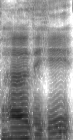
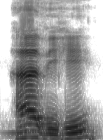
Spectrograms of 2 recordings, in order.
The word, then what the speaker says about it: هذه: هذه is written with a ha, dal, ha, but the way it's pronounced is as if there's an alif that's added after the ha. So we say هذه, not هذه, right? We stretch the ha, هذه.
